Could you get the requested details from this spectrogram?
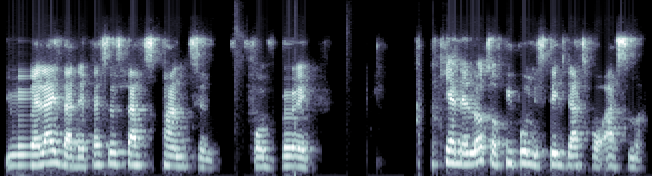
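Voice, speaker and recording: Over a little hiss or hum, a woman with a fairly low voice talks at normal speed. As a guest speaker on mental health with a Ghanaian accent and English as a second language, she patiently live-streams, restating key points and checking in with "okay."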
